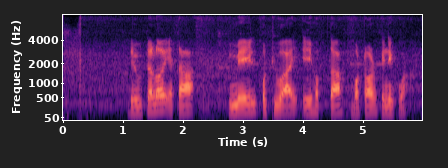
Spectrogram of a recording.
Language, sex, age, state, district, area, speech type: Assamese, male, 18-30, Assam, Nagaon, rural, read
